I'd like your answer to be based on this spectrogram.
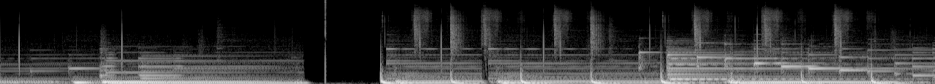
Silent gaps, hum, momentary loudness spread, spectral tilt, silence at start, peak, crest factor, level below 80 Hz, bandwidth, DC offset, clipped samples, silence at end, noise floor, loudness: none; none; 10 LU; -7 dB/octave; 0 s; 0 dBFS; 14 dB; -18 dBFS; 18 kHz; under 0.1%; under 0.1%; 0 s; -50 dBFS; -16 LUFS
